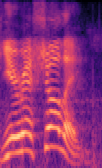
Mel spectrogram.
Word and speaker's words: Yerushalayim: So why is it Yerushalayim? Why is it pronounced Yerushalayim? It's Yerushalayim. Why do we stick the extra Yud in there?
